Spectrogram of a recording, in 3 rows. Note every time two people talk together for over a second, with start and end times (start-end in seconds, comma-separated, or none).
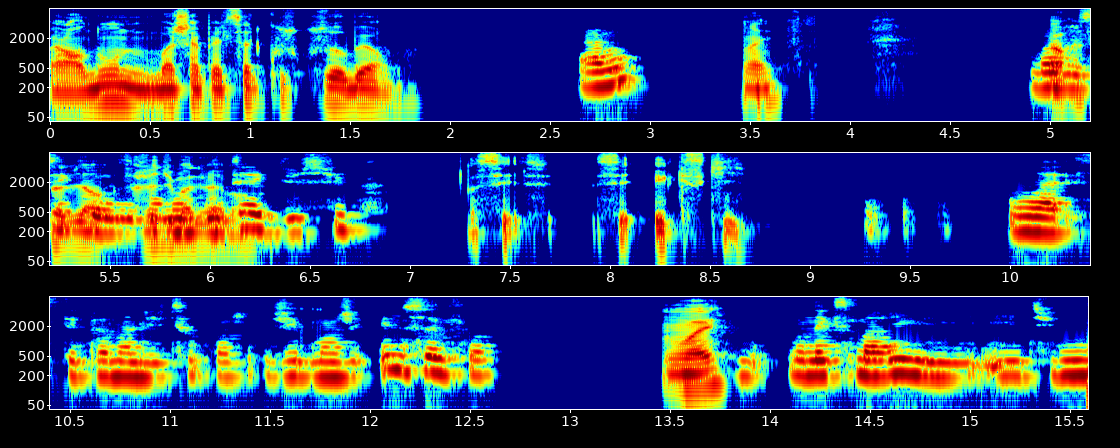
5.0-6.3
